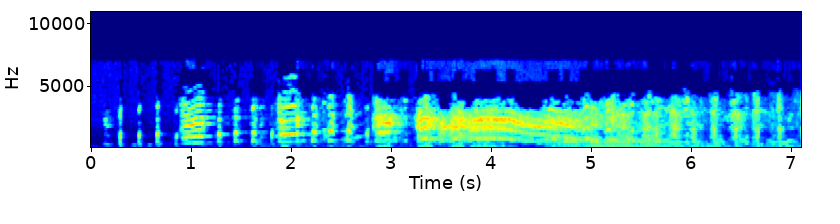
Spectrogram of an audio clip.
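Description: rooster crowing

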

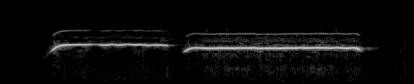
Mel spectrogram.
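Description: person whistling softly

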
